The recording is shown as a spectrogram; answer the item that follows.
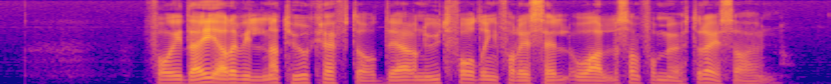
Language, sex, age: Norwegian, male, 45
